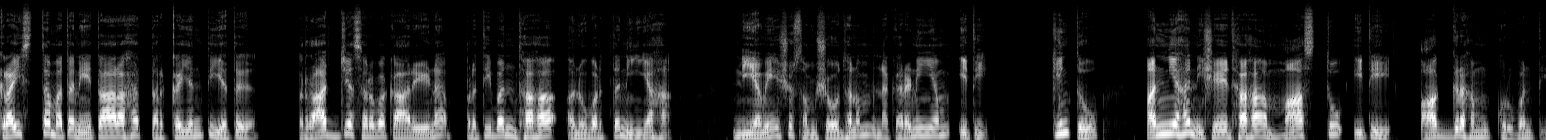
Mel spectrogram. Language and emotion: Sanskrit, neutral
